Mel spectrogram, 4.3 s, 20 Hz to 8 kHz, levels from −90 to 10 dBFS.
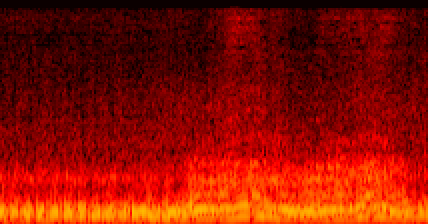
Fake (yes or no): yes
